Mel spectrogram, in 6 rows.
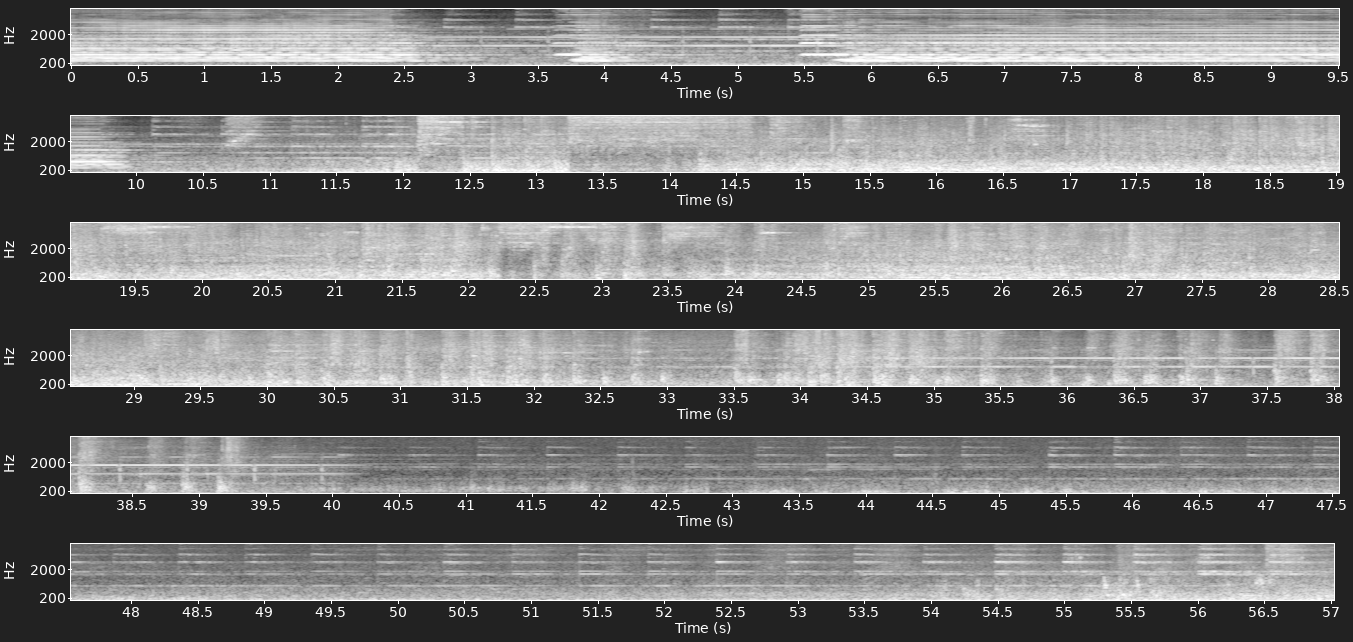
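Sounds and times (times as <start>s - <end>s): thin high squealing tones: 10.3s - 12.6s, 19.2s - 21.2s, 35.0s - 40.2s
wheels clicking over rail joints: 11.9s - 40.1s.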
